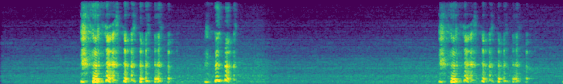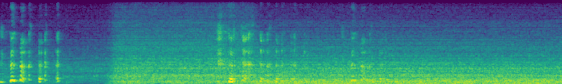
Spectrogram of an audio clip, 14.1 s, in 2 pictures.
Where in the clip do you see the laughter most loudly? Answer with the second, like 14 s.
1 s.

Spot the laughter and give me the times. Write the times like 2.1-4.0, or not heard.
1.0-3.0, 5.5-7.8, 9.7-11.9.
